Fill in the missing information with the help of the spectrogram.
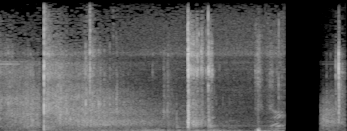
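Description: Echo of a shotgun shot rolling back and fading over about three seconds, with a few sharp knocks along the way. The sound cuts out for a moment near the end.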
